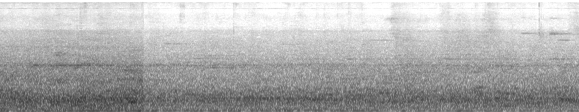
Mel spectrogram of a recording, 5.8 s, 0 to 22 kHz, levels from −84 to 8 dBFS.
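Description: An everyday-sounds recording with a sudden gain jump at 1.44 s: the level drops by about 6 dB in a single step and stays down to the end, background included. That's likely a gain setting or bit shift applied instantly, with no ramp.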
